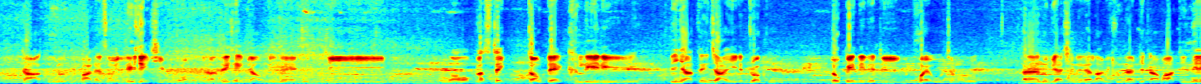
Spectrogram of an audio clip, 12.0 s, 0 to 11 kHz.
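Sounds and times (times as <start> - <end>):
man talking: 0.2 - 12.0.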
